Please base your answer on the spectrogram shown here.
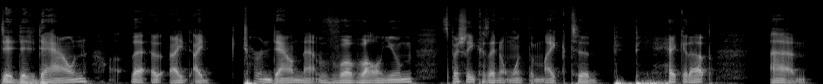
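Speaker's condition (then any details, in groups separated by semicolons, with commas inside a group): Stutter; speech impediment, past speech therapy; hears own voice through headphone monitoring while recording, finds it disorienting; therapist described costly in-ear device echoing own voice milliseconds late, said to help; repeated sounds, repeated words, blocks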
